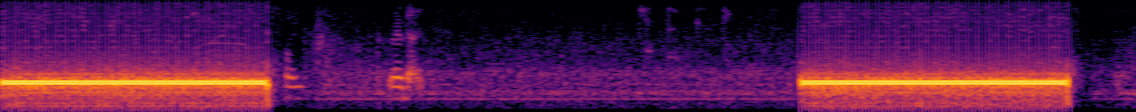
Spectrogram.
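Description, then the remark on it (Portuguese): A telephone ringback tone as a call connects from an automated phone menu to an extension, sounding twice, each steady, loud two-second burst at a fixed mid pitch, separated by about four seconds of near silence with a faint click. “Conectando.”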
